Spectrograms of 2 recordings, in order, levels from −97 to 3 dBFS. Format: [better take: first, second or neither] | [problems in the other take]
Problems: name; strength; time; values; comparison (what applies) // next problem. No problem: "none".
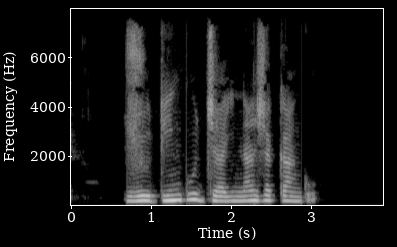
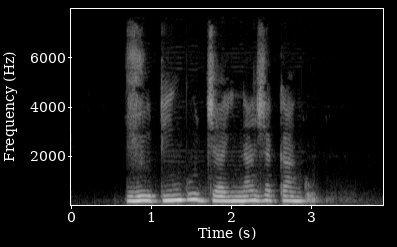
first | noise reduction (neural separator model SepFormer DNS4)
